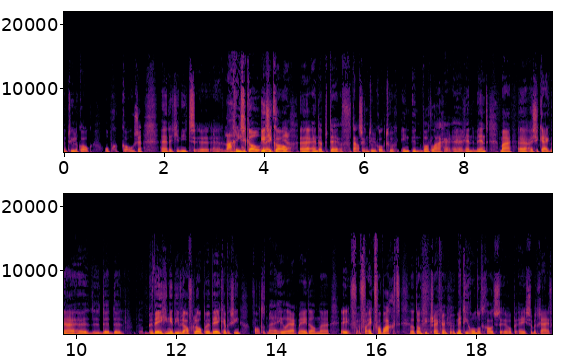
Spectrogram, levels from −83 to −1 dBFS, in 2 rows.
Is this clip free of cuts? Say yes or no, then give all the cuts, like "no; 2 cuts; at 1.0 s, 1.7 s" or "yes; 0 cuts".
no; 2 cuts; at 3.9 s, 16.7 s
